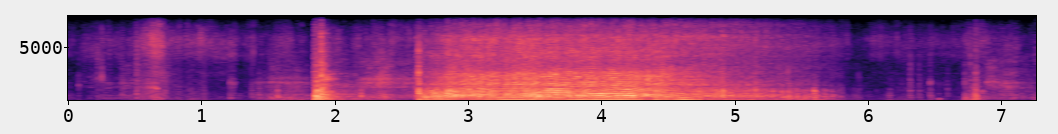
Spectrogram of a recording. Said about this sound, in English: Oh, and of course, the extra special, super duper secret ingredient, splash of beer. All my ingredients are now in a blender.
